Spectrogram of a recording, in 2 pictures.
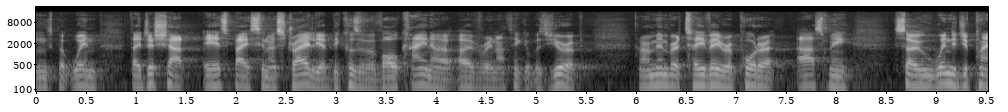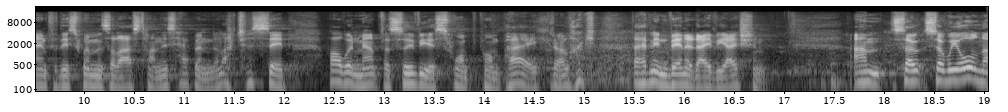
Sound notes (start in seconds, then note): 14.6 laughter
